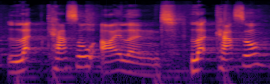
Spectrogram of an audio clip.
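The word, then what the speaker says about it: Leap Castle: Lep Castle, yep, it's pronounced Lep, is a castle located in Calgary County, Offaly Island.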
